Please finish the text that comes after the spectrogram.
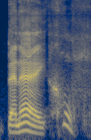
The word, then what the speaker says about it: bene: like hero points, bennies, as opposed to the Italian word bene, or they pronounce it benny, but bene, wow, it is good in Italian.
